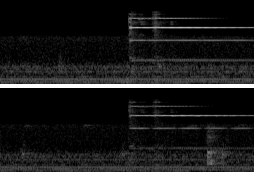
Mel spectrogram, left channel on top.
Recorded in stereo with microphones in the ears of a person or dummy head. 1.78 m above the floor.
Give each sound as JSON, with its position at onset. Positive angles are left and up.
{"t": 1.3, "sound": "a bell", "side_deg": 50, "distance_m": 1.0}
